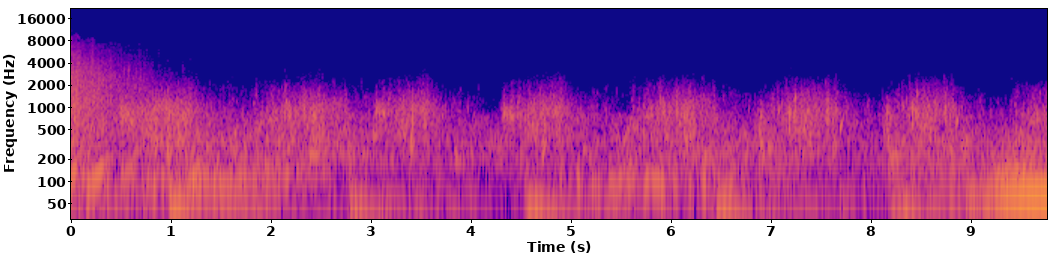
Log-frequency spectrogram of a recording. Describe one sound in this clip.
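Arms stroke through water in a steady, even rhythm.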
